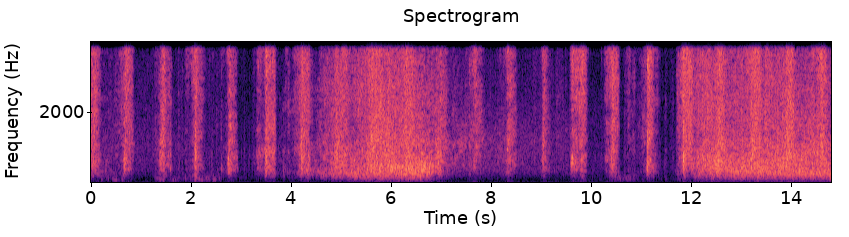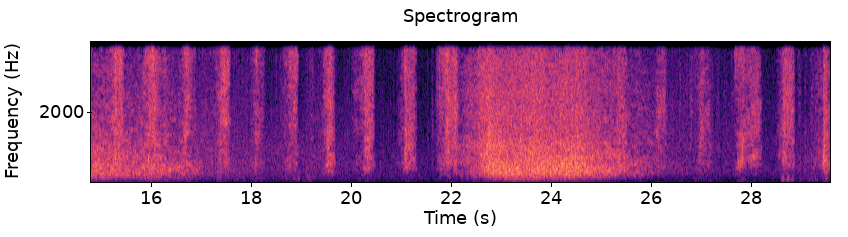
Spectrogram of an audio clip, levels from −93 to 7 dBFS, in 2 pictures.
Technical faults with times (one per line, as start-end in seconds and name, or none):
0.00-29.59 noise suppressor applied to music or sounds
0.20-3.32 sound cut by the noise suppressor
3.73-4.06 sound cut by the noise suppressor
7.13-9.58 sound cut by the noise suppressor
9.94-10.28 sound cut by the noise suppressor
10.59-11.72 sound cut by the noise suppressor
16.37-21.74 sound cut by the noise suppressor
25.54-27.67 sound cut by the noise suppressor
28.20-29.43 sound cut by the noise suppressor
